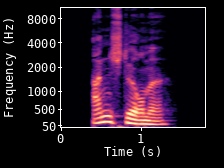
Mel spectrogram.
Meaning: nominative/accusative/genitive plural of Ansturm
- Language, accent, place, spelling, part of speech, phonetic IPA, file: German, Germany, Berlin, Anstürme, noun, [ˈanˌʃtʏʁmə], De-Anstürme.ogg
